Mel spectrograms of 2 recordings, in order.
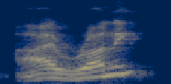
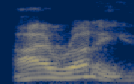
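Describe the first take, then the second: First: "irony" higher, ending on a rise; rising inflection. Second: "irony" pitched high, then falling at the end; falling inflection. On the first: Host trying inflections, "irony" with a rising questioning tune. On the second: Host settling the inflection, "irony" said high with a closing fall. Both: Shown as a demonstration. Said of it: "That's a little infection".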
